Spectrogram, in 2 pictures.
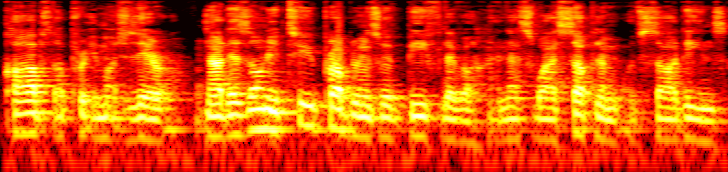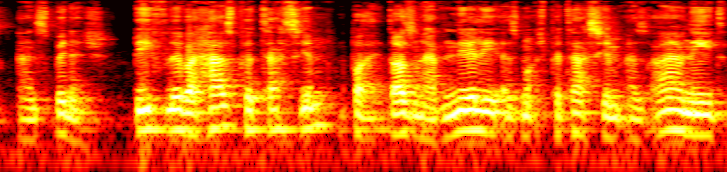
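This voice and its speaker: Guy vlogging with his voice shot, hoarse and rough, lowish pitch, chatty and candid. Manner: candid, explanatory, lively pitch rises. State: hoarse, lost voice. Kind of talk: casual talk to camera.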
